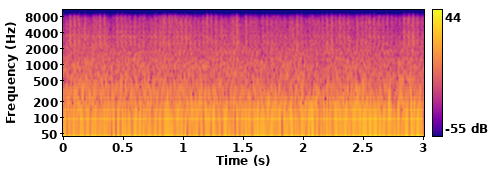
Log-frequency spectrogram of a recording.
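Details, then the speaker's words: Ruud commercial rooftop unit running flat out in air conditioning mode: heavy uneven low rumble that keeps shuddering, unit vibrating and bouncing with the gas line jiggling; poorly balanced unit vibration, blamed on installation rather than equipment. "not the most balanced unit you can hear vibrating and bouncing away the gas line just jiggling back and"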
